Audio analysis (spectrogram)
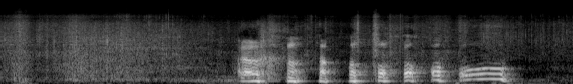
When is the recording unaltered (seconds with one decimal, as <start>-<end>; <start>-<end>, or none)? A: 0.8-2.1; 4.6-5.7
